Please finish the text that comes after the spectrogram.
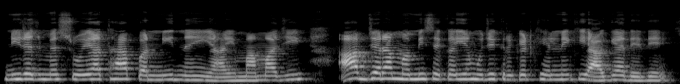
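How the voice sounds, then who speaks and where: A woman's voice: fairly high pitch, a little slow, a bit bright. A woman reading aloud as a young boy in a play who pleads with his uncle and mother. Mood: pleading.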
